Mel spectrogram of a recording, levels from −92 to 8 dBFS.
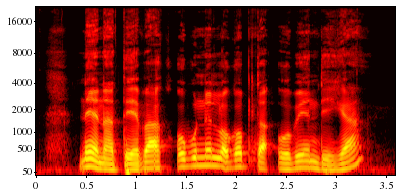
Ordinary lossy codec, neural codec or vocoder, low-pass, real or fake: none; vocoder, 44.1 kHz, 128 mel bands every 256 samples, BigVGAN v2; none; fake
